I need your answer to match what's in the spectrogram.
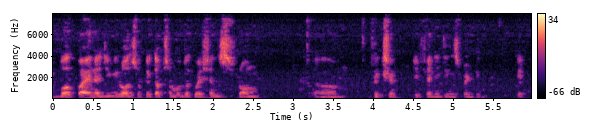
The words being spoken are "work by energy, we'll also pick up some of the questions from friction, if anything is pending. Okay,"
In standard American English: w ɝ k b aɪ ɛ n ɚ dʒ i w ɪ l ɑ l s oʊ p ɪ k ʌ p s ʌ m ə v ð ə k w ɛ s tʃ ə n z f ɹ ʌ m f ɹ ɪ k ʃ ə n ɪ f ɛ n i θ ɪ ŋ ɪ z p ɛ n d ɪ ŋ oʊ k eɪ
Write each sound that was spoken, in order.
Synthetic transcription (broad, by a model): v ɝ k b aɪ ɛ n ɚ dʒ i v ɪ l ɑ l s oʊ p ɪ k ʌ p s ʌ m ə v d ə k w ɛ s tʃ ə n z f ɹ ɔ m f ɹ ɪ k ʃ ə n ɪ f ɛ n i t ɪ ŋ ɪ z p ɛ n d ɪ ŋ oʊ k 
